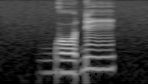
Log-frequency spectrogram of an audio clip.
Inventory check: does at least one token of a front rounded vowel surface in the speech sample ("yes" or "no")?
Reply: no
